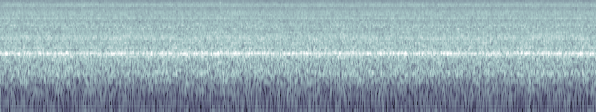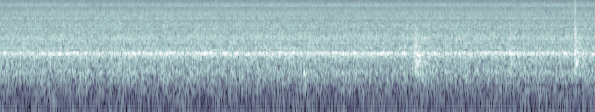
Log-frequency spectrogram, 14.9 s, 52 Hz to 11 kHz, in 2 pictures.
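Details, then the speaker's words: 1990 Heil gas furnace at startup: steady hiss with a faint tone, then sharp clicks; suspected failing control valve causing a safety trip, not confirmed. "should turn on now I hear it clicking now yep we'll watch it here for a while it may kick it off though"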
